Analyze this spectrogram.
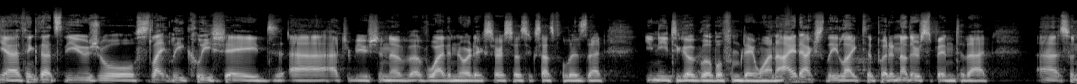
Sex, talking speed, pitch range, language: male, 215 wpm, 90-115 Hz, English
